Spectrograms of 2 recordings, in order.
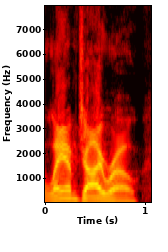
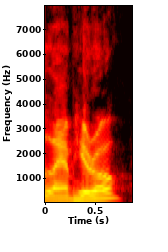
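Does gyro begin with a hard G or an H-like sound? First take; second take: hard G; H-like sound. First: Gyro begins with a hard G sound. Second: Gyro begins with a soft, H-like sound. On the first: The speaker calls it wrong. "I'm going to purposefully mispronounce the word gyro" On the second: The speaker calls it right. "he means a lamb hero"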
